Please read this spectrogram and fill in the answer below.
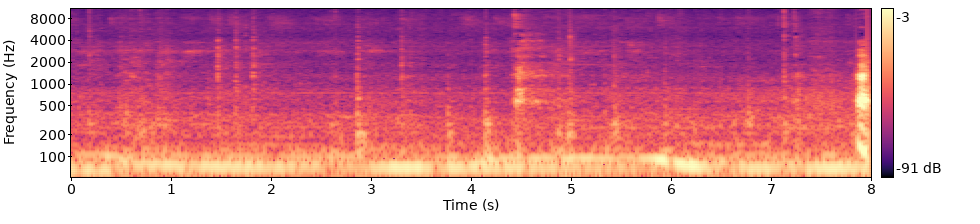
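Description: Faint, scattered clicks of small plastic parts as thermostat wires are pushed into the push-in terminals of an ecobee wall plate and the terminal tabs snap down to lock them.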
